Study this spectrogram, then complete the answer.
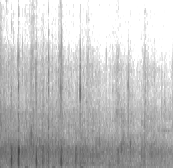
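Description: Audience applause for the parents at a teacher-appreciation event, with a few sharp nearby claps at first that give way to a softer, thinning patter of hands across the room.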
